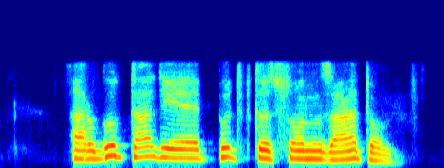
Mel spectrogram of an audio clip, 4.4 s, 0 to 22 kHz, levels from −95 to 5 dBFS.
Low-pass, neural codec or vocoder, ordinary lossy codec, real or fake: 5.4 kHz; codec, 16 kHz, 1.1 kbps, Voila-Tokenizer; Opus, 16 kbps; fake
